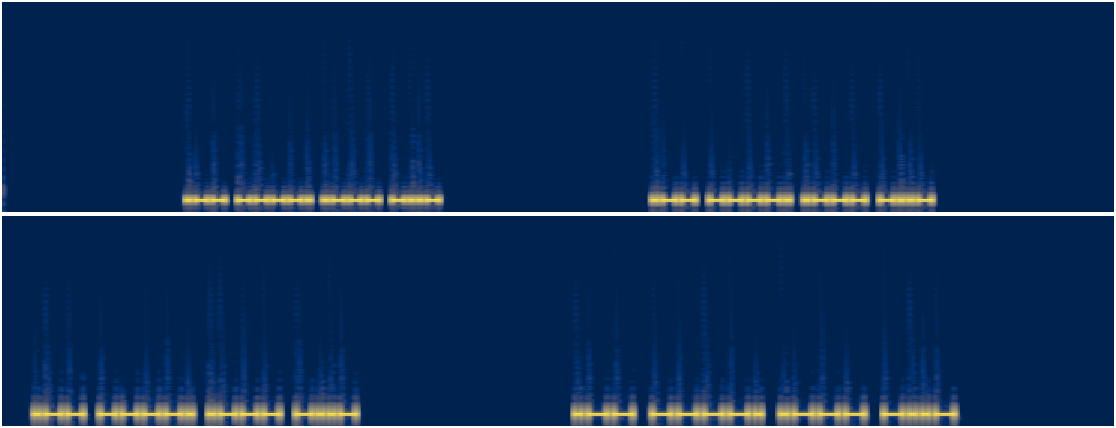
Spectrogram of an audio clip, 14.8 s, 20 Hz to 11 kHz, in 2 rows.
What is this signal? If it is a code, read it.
Morse code, heard as a keyed tone, about 35 wpm, 700 Hz. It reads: W9JX W9JX W9JX W9JX
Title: Speed Racing - USA 1x2 Call Signs 28wpm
